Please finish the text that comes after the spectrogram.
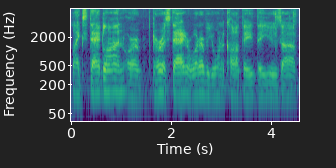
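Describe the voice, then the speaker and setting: A man hosting a casual livestream and rambling with lots of fillers and restarts, his voice slightly hoarse from talking. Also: mid-range voice, flat delivery, normal speed, slight background noise. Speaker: knife collector livestream host. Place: at home indoors.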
